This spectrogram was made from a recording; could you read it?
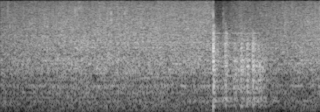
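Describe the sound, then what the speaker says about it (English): Beef and its juices sizzle loudly in a hot pan for lemongrass beef, a steady hiss broken by a short clatter and scraping as the mixture is stirred. "we're just going to put the beef and the juice right back in there. Stir it up."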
